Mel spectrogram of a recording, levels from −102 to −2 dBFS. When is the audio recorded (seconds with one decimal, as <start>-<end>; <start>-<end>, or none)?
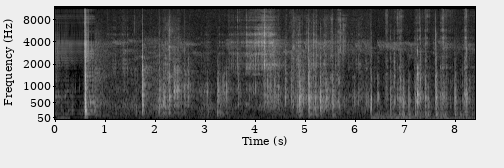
0.8-8.4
